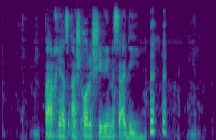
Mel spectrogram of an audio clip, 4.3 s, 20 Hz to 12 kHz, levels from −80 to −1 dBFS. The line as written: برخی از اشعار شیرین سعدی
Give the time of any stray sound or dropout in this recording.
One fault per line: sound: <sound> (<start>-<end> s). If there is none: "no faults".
sound: laugh (3.0-3.3 s)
